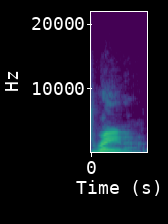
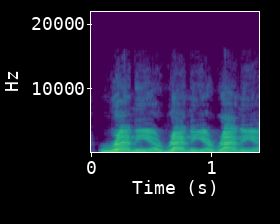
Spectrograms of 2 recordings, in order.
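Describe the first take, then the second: First: The name is pronounced like 'Raina'. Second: The name is pronounced like 'Renia'. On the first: The speaker calls it right. "it's Raina" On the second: The speaker calls it wrong. "We kept saying Renia"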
